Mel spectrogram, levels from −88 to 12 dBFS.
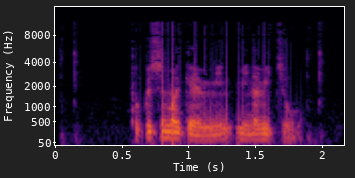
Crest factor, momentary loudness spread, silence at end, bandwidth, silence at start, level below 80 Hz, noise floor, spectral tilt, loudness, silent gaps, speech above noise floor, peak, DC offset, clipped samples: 18 dB; 14 LU; 0.3 s; 11.5 kHz; 0.55 s; -52 dBFS; -61 dBFS; -6.5 dB/octave; -27 LUFS; none; 34 dB; -10 dBFS; under 0.1%; under 0.1%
